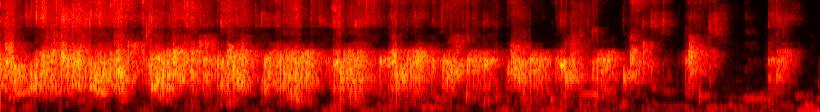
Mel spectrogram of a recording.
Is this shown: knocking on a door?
no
